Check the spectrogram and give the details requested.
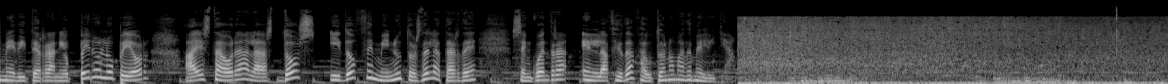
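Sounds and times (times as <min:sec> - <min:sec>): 
speech: 0:00.0 - 0:08.1
faint low rumble: 0:07.4 - 0:11.6
heavy rain pouring down in Melilla: 0:07.4 - 0:11.6.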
